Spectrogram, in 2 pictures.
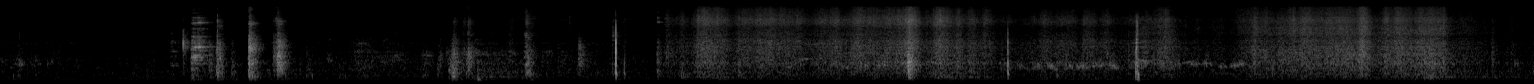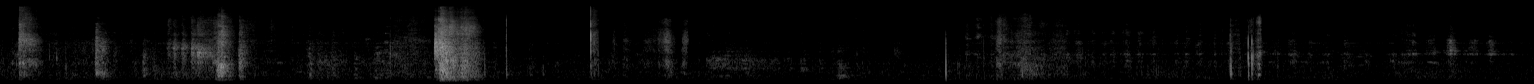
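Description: Manual toothbrush scrubbing teeth: scratchy bristle brushing in irregular spells, with a longer unbroken stretch of scrubbing through the middle. A few sharp clicks break in, the loudest about two-thirds of the way through.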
